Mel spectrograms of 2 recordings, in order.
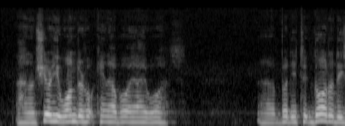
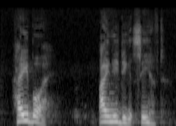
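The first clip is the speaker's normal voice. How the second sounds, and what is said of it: Broad Ballymena Northern Irish accent. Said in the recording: “my best Ballymena accent”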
